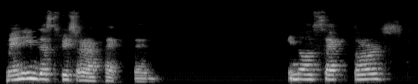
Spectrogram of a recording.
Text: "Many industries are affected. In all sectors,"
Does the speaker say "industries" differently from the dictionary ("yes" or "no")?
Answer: yes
